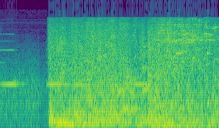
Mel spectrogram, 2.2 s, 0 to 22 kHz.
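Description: A sudden, loud crash of glass shattering as a 40-ton wrecking ball smashes through during a TV installation, the breaking debris roaring on for about two seconds after a brief quiet start, with no voices.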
